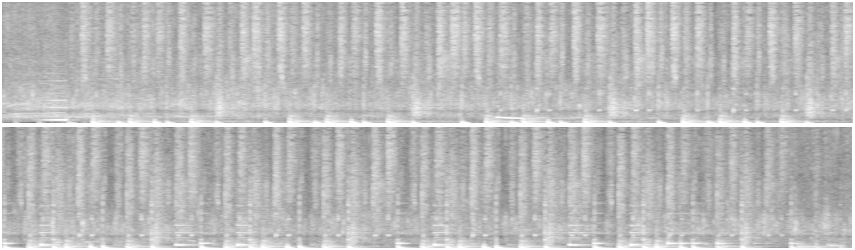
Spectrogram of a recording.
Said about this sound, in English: Big applause, please.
